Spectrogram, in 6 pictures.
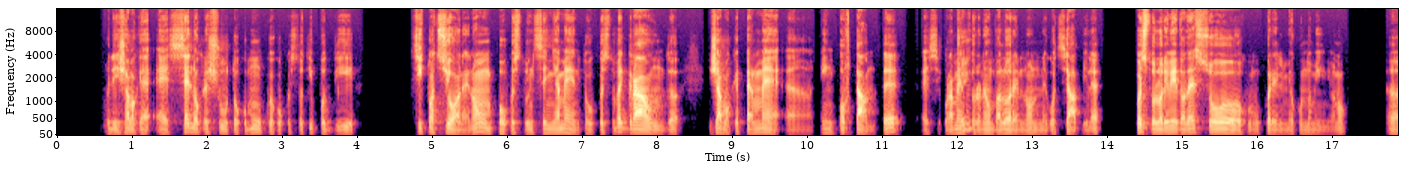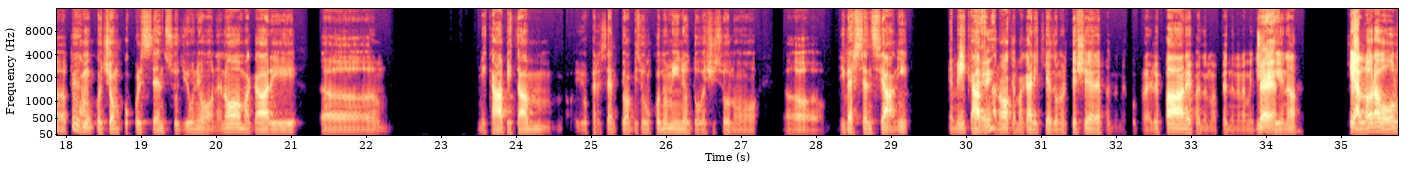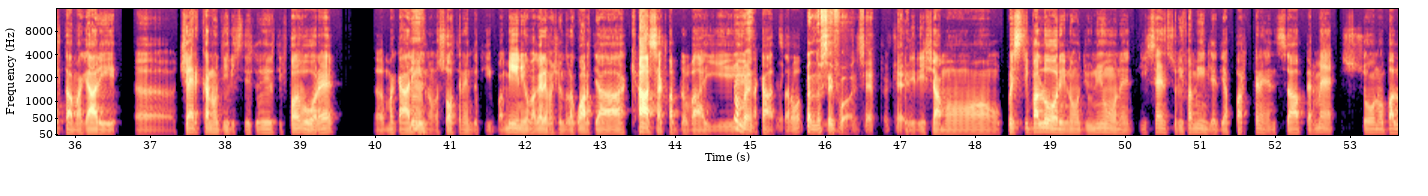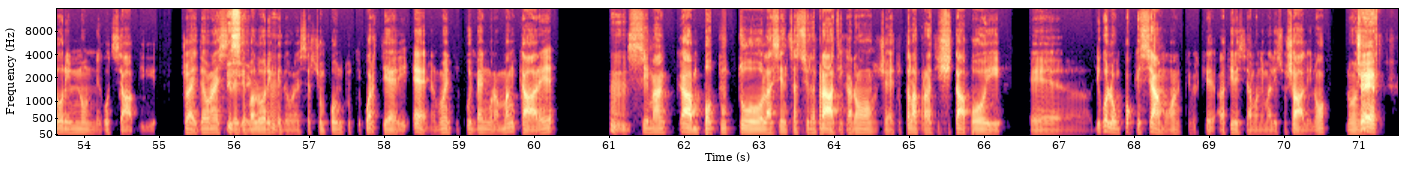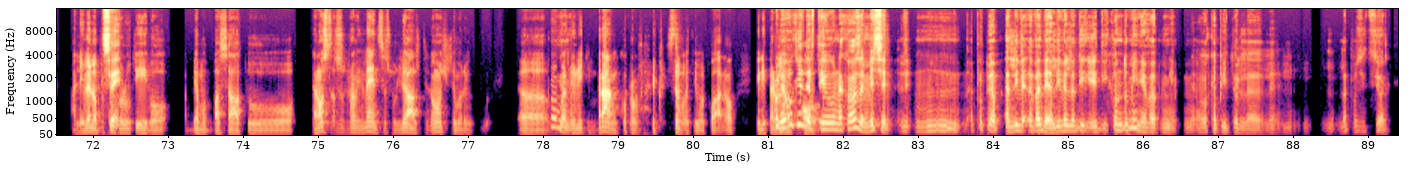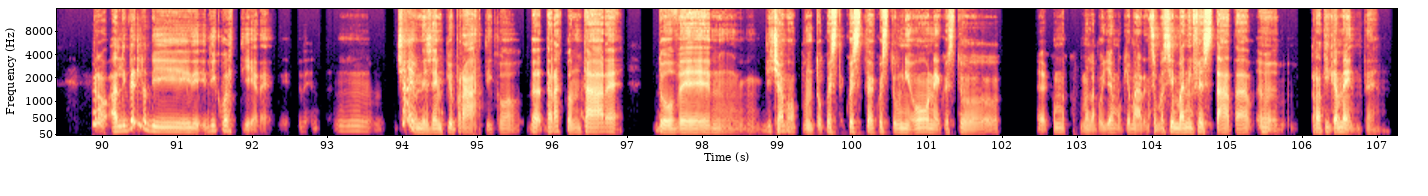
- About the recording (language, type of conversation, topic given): Italian, podcast, Quali valori dovrebbero unire un quartiere?
- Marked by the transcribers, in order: "Quindi" said as "Quidi"; "con" said as "co"; "loro" said as "lora"; "restituirti" said as "ristituirti"; laughing while speaking: "casa quando"; "cioè" said as "ceh"; other background noise; "proprio" said as "propio"; unintelligible speech; laughing while speaking: "propo per questo motivo qua"; "proprio" said as "propo"; "Quindi" said as "chindi"; "proprio" said as "propio"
